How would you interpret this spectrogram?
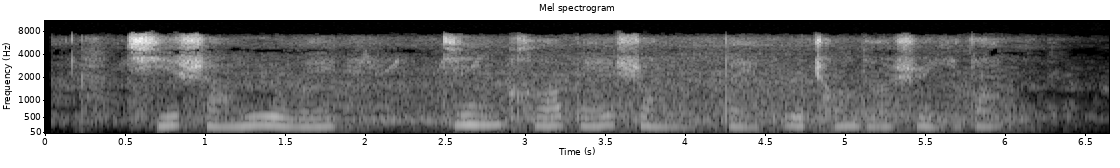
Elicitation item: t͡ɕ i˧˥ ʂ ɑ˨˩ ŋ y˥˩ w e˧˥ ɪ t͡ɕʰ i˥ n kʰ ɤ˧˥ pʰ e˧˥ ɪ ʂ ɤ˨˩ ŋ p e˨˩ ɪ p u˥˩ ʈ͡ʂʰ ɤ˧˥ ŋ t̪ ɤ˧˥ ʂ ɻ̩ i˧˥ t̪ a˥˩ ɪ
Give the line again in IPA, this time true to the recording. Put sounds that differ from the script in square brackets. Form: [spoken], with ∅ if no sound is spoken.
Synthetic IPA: [t͡ɕʰ] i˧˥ ʂ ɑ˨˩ ŋ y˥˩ w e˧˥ ɪ [t͡ɕ] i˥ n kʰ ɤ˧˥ [p] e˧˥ ɪ ʂ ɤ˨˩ ŋ p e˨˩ ɪ p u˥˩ ʈ͡ʂʰ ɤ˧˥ ŋ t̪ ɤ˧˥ ʂ ɻ̩ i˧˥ t̪ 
